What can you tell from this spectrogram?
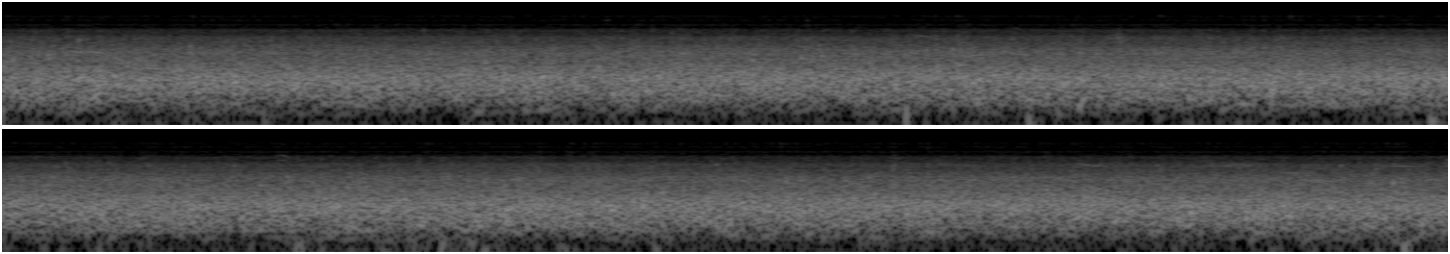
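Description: Steady rushing of a small river flowing over a shallow gravel bed.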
